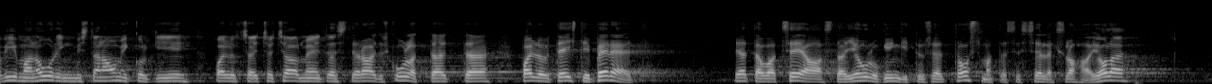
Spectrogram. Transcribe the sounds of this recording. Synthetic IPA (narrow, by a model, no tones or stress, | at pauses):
viːmɑneuːɾiŋɡ̥mist̪ænɑo̞mːikːulɡ̥i | pɑlʲjut̪sɑjd̪̥so̞t̪siɑːlme̞ːd̪̥ijɑst̪jɑɾɑːd̪̥joskuːlɑt̪ˑːɑe̞t̪ːˑpɑlʲjud̪̥e̞ːst̪ipe̞ɾed̪̥ | jæt̪ːˑɑvɑd̪̥se̞ːɑːst̪ɑjɤwlukiŋɡit̪ːˑuse̞d̪̥o̞st̪mɑt̪ːˑɑsest̪se̞lːeksrɑɦɑ̰ejo̞le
